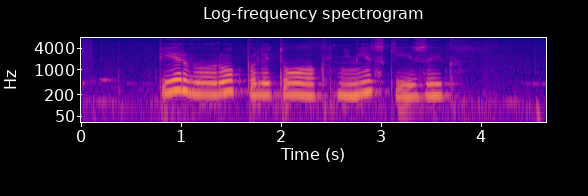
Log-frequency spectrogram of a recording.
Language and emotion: Russian, sad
